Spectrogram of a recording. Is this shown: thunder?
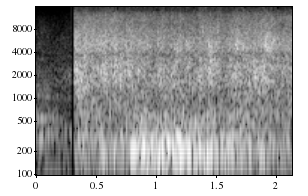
yes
